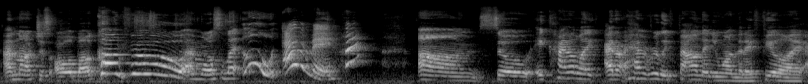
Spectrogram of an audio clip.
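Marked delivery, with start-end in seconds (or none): 1.0-1.8 mock martial-arts yell, high and loud; hammed-up kung fu cry. Exaggerated shout of her hobby. 2.4-3.6 very high mock-excited coo; hammed-up fangirl squeal. Acts out gushing over anime.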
